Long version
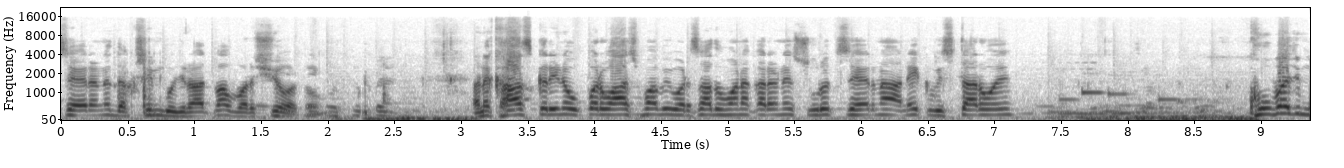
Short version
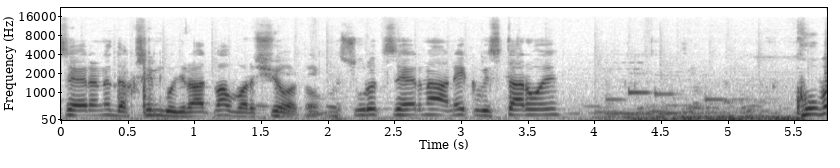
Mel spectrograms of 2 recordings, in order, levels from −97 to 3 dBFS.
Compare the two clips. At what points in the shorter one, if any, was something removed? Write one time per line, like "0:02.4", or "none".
0:02.1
